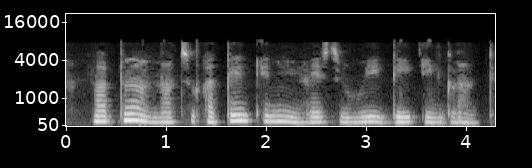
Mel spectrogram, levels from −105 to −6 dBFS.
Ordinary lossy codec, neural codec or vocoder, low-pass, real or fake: AAC, 24 kbps; autoencoder, 22.05 kHz, a latent of 192 numbers a frame, VITS, trained on one speaker; 9.9 kHz; fake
